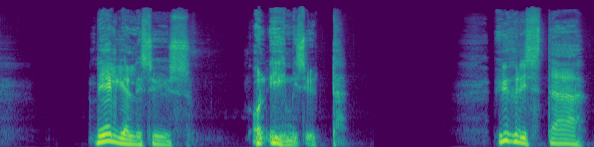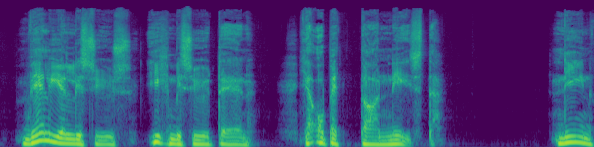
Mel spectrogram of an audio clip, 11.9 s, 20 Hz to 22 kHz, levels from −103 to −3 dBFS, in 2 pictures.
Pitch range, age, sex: 105-140 Hz, 60-79, male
